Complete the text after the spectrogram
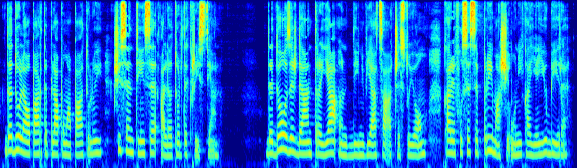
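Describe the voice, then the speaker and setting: A woman narrating an audiobook chapter in a slow, measured reading voice. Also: mid-range voice, darkish tone. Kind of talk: scripted narration.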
